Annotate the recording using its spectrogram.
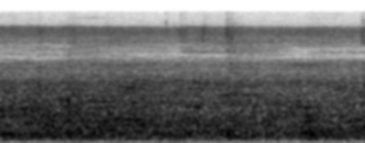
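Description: Steady background noise of a town street with distant traffic, even and without distinct events.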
